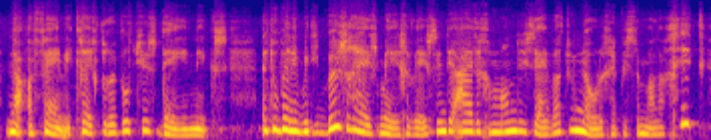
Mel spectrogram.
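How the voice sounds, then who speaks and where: Chatty, naive woman patient, radio drama: husky, animated intonation, rambling, mildly complaining. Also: medium pitch, fairly quick. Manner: rambling, matter-of-fact complaining.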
